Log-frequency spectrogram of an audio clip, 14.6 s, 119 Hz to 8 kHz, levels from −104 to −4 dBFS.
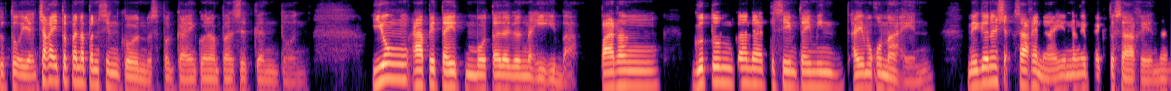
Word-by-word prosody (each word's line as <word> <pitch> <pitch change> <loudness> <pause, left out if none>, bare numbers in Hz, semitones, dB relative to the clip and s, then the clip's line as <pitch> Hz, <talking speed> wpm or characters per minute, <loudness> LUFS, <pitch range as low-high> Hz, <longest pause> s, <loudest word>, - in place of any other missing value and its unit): Totoo 135 0 -5
yan, 125 0 -2
'saka 195 +4 +5
ito 195 +1 0
pa 185 - +4
napansin 160 -6 -1
ko 115 -2 -3
'no 100 -2 -10
sa - - -11
pagkain 105 -1 -8
ko 110 - -9
ng 105 -1 -6
pansit 105 0 -8
canton, 95 -2 -14 0.8
yung 205 +4 +3
appetite 150 -3 +5
mo 130 0 -1
talagang 125 -1 0
naiiba, 105 -6 -6 0.3
parang 150 +1 +2 0.4
gutom 170 +3 +1
ka 175 0 +3
na 170 -1 +2
at 160 - -10
the 160 - -10
same 150 -1 -1
time 145 0 +1
hin 140 -1 -5
ayaw 135 +2 +1
mo 135 - -4
kumain. 105 -4 -5 0.4
May 150 +2 +1
ganon 180 +2 +4
siya - - -2
sa'kin, 155 -5 +2
ha, 110 - -3
yun 125 +3 -5
ang 130 - -5
epekto 135 - -6
sa'kin 100 -2 -2
non. 105 0 -10
135 Hz, 170 wpm, -24 LUFS, 110-155 Hz, 0.8 s, saka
